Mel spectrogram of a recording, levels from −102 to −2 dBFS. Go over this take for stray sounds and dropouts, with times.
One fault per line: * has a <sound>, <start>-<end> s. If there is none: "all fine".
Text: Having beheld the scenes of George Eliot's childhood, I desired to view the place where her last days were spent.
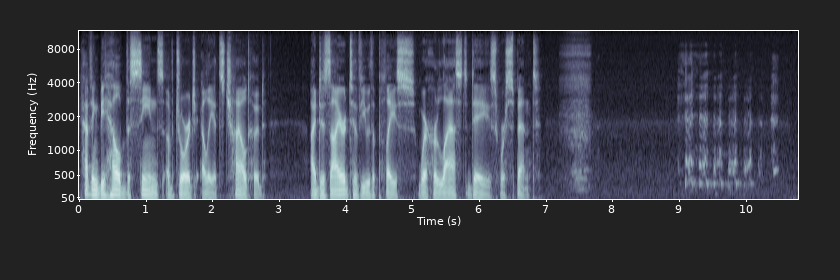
* has a sniff, 7.2-7.8 s
* has a laugh, 9.0-10.5 s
